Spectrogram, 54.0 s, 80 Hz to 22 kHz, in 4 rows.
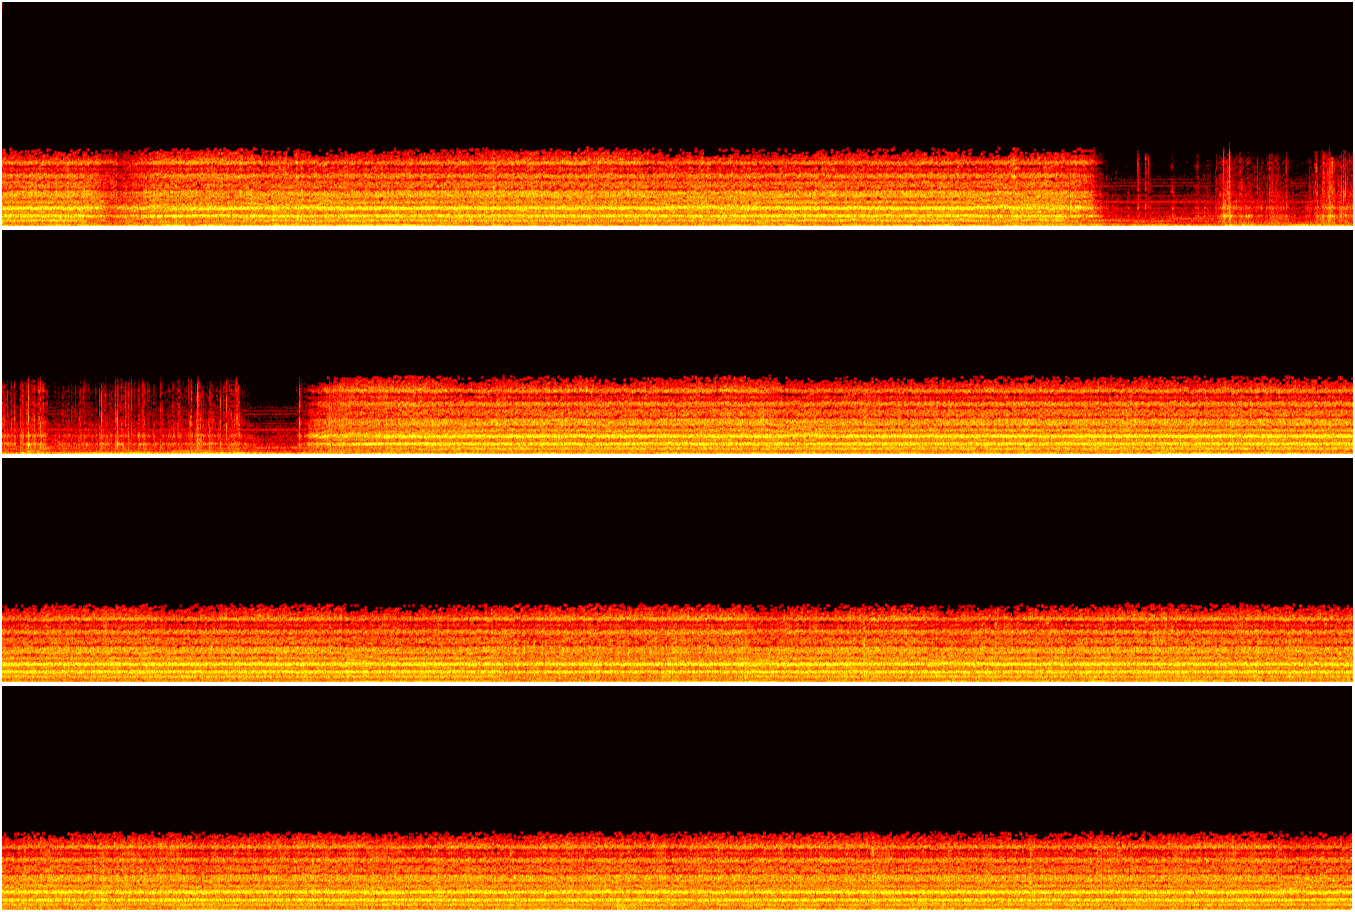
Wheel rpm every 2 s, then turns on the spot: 130, 160, 160, 160, 160, 90, 20, 20, 80, 160, 160, 160, 160, 160, 160, 160, 160, 160, 160, 160, 160, 160, 160, 160, 160, 160, 160.
12-16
